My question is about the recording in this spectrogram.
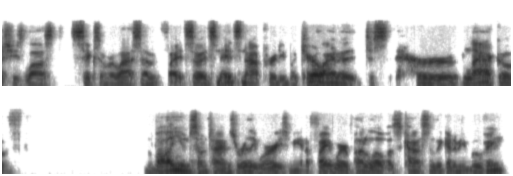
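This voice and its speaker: A man's voice: deep voice, dry recording. A man co-hosting a sports betting podcast, talking casually and steering the conversation from fight to fight. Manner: relaxed, conversational, steers the show. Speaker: podcast co-host.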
